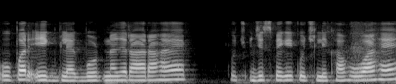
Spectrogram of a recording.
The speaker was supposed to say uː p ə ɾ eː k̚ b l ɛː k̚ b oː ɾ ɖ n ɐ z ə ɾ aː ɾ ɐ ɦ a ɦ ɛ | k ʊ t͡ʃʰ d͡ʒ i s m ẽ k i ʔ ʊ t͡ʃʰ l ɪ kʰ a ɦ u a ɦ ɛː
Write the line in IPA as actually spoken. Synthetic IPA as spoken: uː p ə ɾ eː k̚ b l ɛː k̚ b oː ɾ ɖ n ɐ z ə ɾ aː ɾ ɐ ɦ a ɦ ɛ | k ʊ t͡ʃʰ d͡ʒ ɪ s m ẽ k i k ʊ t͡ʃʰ l ɪ kʰ a ɦ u a ɦ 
